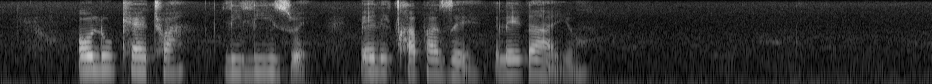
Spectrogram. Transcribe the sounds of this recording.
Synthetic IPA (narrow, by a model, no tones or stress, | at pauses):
olukʰɛtʰwa | lilizwɛ̰ | eliǀʰapʰazɛlɛk̬aːjɔ̰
